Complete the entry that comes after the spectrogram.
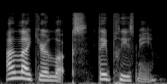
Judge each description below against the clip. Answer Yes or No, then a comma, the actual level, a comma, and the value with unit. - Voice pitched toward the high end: Yes, high, 225 Hz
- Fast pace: Yes, fast, 250 wpm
